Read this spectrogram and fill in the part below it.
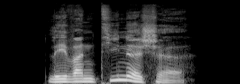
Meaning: inflection of levantinisch: 1. strong/mixed nominative/accusative feminine singular 2. strong nominative/accusative plural 3. weak nominative all-gender singular
- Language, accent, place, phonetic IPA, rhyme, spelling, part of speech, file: German, Germany, Berlin, [levanˈtiːnɪʃə], -iːnɪʃə, levantinische, adjective, De-levantinische.ogg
